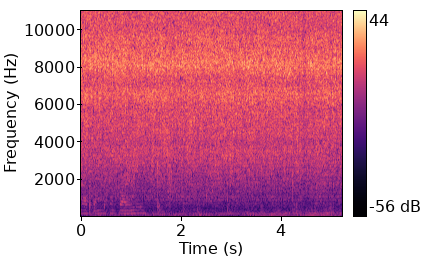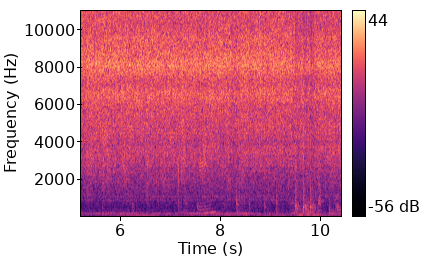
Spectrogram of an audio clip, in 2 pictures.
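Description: Meat fries in a pan with a loud, dense, continuous sizzle and crackle close to the microphone, occasional faint scraping of stirring running underneath throughout.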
